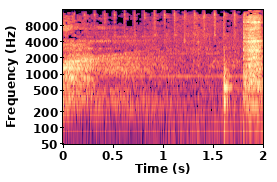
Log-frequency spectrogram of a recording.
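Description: A metal coin scratching the coating off a scratch-off lottery ticket on a wooden table: a short knock about one and a half seconds in, then rasping scrape strokes near the end.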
